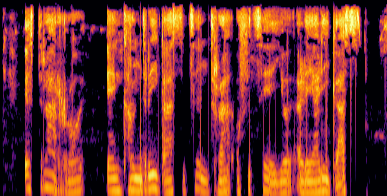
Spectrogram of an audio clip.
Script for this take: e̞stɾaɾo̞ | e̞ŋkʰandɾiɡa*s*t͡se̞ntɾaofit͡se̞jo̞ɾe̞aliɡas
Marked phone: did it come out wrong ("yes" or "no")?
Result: no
